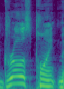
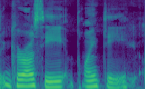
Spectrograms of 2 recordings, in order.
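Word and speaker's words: Grosse Pointe: It's spelled gross with an E at the end and point with an E at the end. So it's grossy, pointy.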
